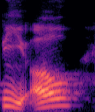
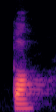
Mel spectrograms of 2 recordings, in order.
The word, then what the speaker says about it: bo: To make the transition smoother, a shorter U sound is inserted before O. However, Pinyin still spells it simply as Bo for convenience. So when you see Bo, B-O, don't pronounce it as Bo, Bo.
